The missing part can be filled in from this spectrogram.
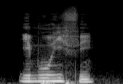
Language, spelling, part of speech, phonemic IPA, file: French, ébouriffer, verb, /e.bu.ʁi.fe/, Fr-ébouriffer.ogg
- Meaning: to ruffle, mess up (someone's hair)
